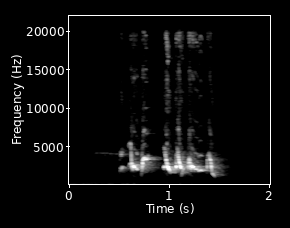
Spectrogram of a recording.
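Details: Pet bulbul delivers one quick, chattering phrase of about a second: a jumble of bright warbled notes that ends in a short downward slur. The background is silent.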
